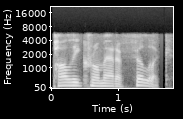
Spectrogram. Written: polychromatophilic

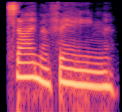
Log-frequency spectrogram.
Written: cymophane

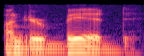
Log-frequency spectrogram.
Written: underbid

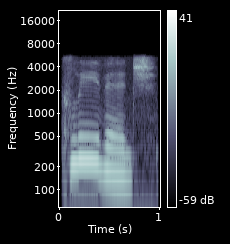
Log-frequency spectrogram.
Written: cleavage

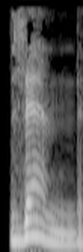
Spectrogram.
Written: zend

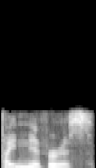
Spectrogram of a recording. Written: titaniferous

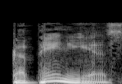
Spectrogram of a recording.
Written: Capaneus

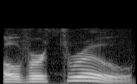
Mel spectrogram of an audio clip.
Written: overthrew

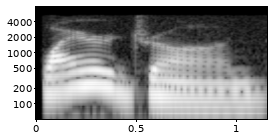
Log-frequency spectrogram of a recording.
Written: wiredrawn

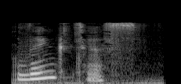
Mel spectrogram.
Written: linctus

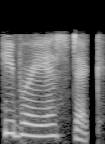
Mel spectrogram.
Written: Hebraistic

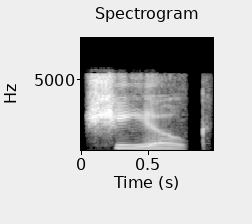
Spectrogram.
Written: she-oak

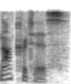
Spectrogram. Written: Naucratis

